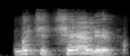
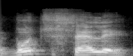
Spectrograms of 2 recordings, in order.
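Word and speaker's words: Botticelli: deslocado de signo para Botitelli e Botravo. Pera aí é Boticele e Botravo, pronunciado.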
